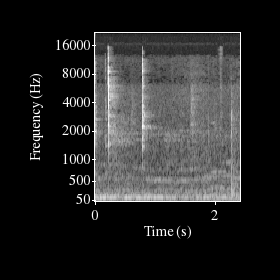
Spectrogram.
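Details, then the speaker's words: Electric iron's bimetallic strip thermostat heating: sharp single clicks over a low hum as the strip lifts off, disconnecting and reconnecting the circuit; normal thermostat clicking. "so when it heats up it starts to lift off and you can hear the clicking sound so this comes when the circuit is uh disconnected or connected back"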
